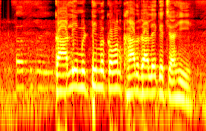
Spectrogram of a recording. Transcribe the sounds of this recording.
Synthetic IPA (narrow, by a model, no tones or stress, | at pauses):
kalimiʈːimekəʋənkʰad̪ɖaleket͡ʃaɦi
